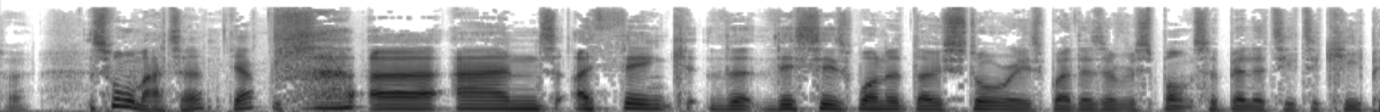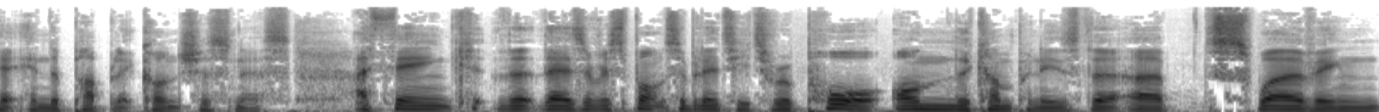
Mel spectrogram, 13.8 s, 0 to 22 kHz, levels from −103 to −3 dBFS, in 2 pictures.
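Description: No audible technical faults anywhere in the speech recording.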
